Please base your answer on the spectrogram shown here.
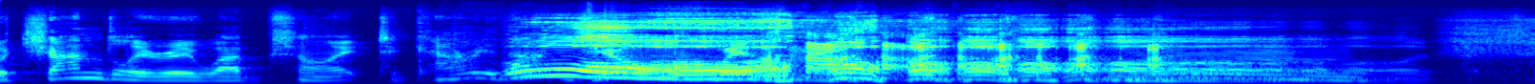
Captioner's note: laughs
